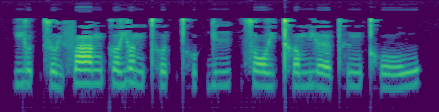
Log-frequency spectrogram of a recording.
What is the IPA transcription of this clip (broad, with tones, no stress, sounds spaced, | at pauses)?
j ɵ˨ t̚ s ɵ˨˩ ɥ f aː˧ ŋ k ɐ˨˥ j ɐ˨˧ n t̪ʰ ɵ˨ t̚ t̪ʰ ʊ˨ k̚ j iː˨˥ k̚ s ɔː˨ j kʰ ɐ˨˧ m j ɛː˨˩ t̪ʰ ɪ˨˧ ŋ kʰ o˨˥ w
